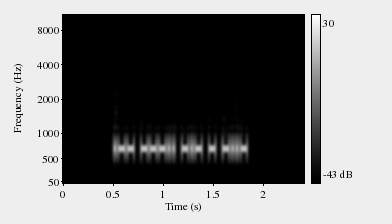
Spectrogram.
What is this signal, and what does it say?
Morse code, heard as a keyed tone, about 51 wpm, 700 Hz. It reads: W8KTX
